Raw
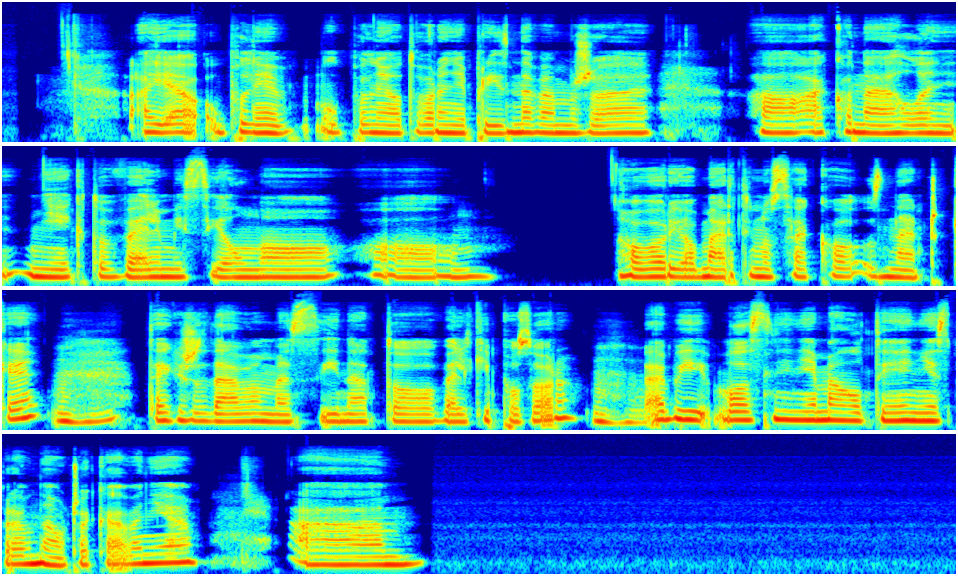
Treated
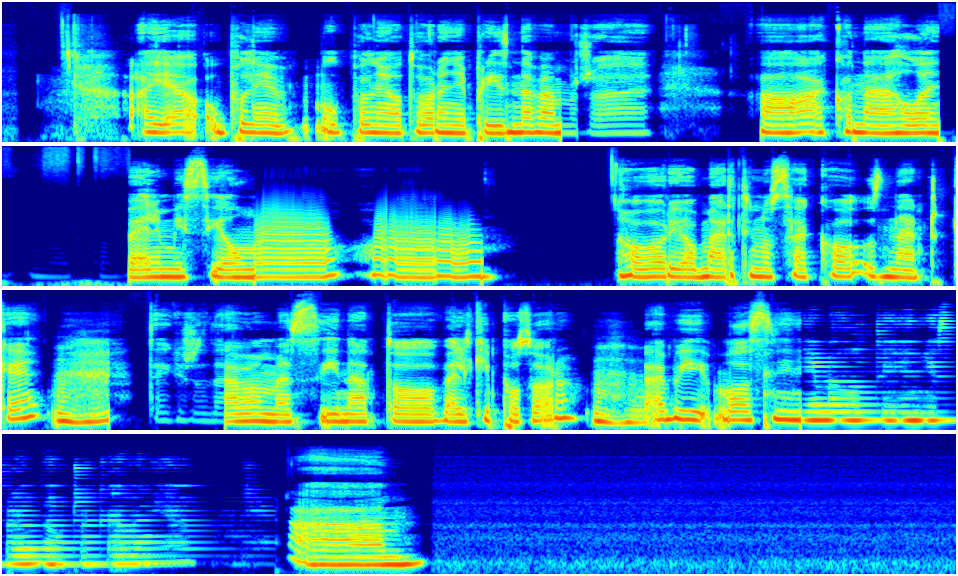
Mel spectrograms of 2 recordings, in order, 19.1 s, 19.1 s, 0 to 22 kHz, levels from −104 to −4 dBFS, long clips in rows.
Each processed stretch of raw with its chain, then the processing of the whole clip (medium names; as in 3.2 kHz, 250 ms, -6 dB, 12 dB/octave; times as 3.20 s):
2.79–3.80 s: pre-emphasis filter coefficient 0.97 + slow attack 126 ms
4.68–5.41 s: median filter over 15 samples + inverse Chebyshev band-stop 150–5900 Hz, stop band 60 dB + comb 5.3 ms, depth 97%
6.03–7.17 s: high-pass 180 Hz 24 dB/octave + tilt EQ -3.5 dB/octave + transformer saturation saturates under 1.5 kHz
10.07–10.66 s: comb of notches 610 Hz + compression 8:1, threshold -33 dBFS + pre-emphasis filter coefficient 0.97
13.53–15.68 s: bass shelf 160 Hz +11 dB + inharmonic resonator 200 Hz, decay 0.69 s, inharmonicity 0.008 + upward expansion, over -40 dBFS
whole clip: dynamic bell 5.9 kHz, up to +4 dB, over -47 dBFS, Q 5.5; peak limiter -19.5 dBFS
